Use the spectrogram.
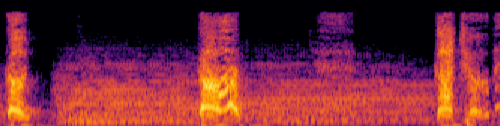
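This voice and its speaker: An actress playing a frightened, earnest young woman in an old radio drama, breathless and highly dramatic. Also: drawn-out words, gravelly, fairly bright tone, exaggerated voice. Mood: terrified. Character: frightened earnest young woman facing a menacing alien robot. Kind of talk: 1950s radio drama acting. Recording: old radio broadcast with music behind.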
